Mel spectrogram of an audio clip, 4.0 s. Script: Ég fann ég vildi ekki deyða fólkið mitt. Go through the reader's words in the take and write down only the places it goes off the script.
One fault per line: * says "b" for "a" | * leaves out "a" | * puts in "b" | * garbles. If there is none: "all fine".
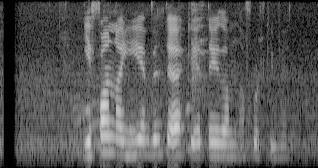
* puts in "að"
